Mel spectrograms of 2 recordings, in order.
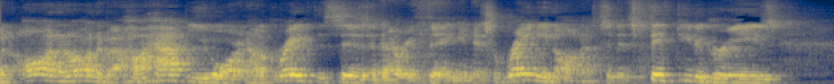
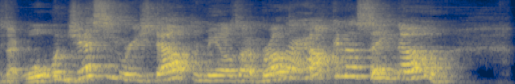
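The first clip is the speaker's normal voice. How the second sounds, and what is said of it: Put-on southern American accent. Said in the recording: “he's got a very southern accent.”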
